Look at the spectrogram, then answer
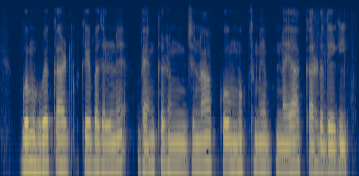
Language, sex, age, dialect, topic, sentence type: Hindi, male, 18-24, Kanauji Braj Bhasha, banking, statement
